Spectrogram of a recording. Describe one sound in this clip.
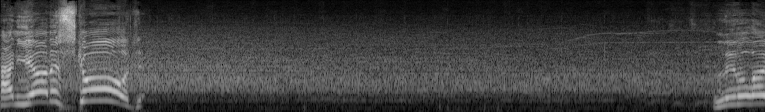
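A crowd cheers loudly in a large stadium.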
